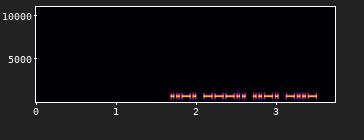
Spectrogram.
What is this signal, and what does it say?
Morse code, heard as a keyed tone, about 36 wpm, 700 Hz. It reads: F8FX
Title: DXCC-100 Call Signs - 4 Characters - 35wpm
